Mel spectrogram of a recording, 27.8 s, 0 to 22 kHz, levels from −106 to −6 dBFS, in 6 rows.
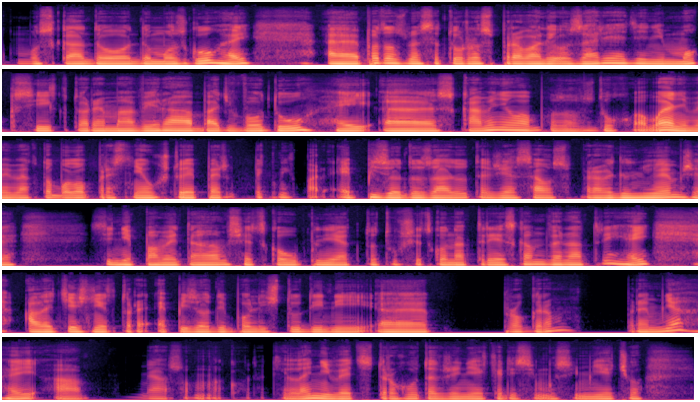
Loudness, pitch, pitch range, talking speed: -30 LUFS, 115 Hz, 110-130 Hz, 175 wpm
